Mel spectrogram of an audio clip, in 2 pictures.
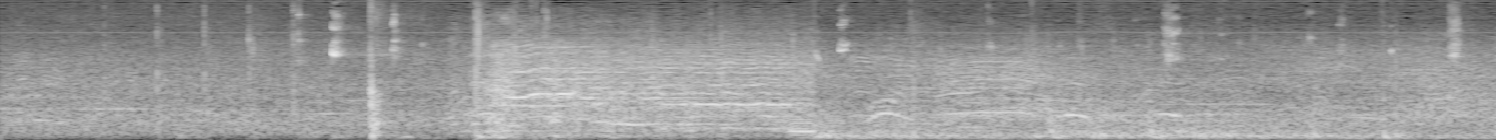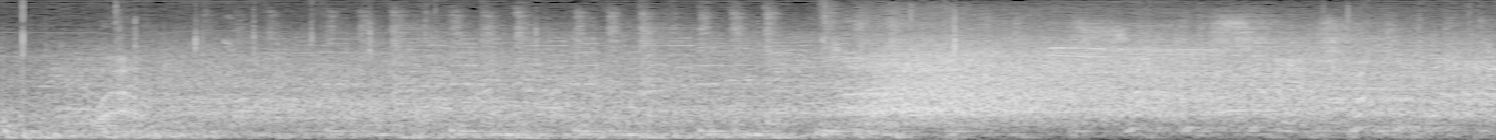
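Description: A basketball bounces sharply a couple of times on the hardwood court at the free-throw line. Then the arena crowd and music come in, and the crowd gets loudly noisier, cheering, about twelve seconds in.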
